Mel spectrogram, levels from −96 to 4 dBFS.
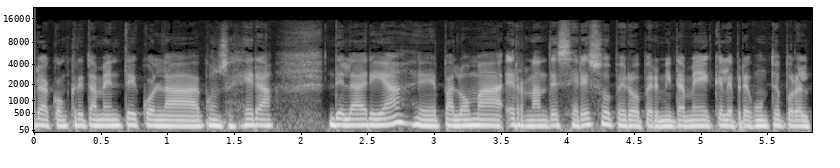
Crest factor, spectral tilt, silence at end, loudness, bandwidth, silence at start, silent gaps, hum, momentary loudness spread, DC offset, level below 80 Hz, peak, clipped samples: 10 dB; -7 dB/octave; 0 s; -13 LUFS; 11.5 kHz; 0 s; none; none; 3 LU; under 0.1%; -40 dBFS; -4 dBFS; under 0.1%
